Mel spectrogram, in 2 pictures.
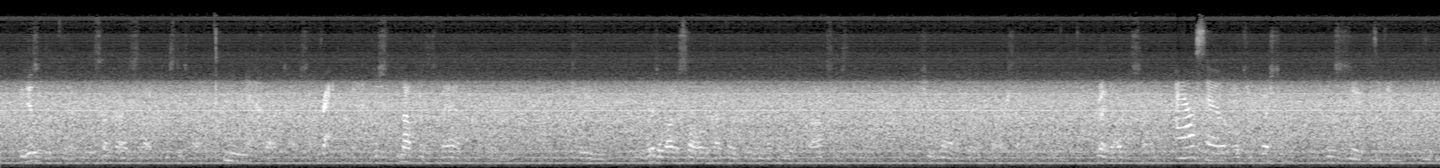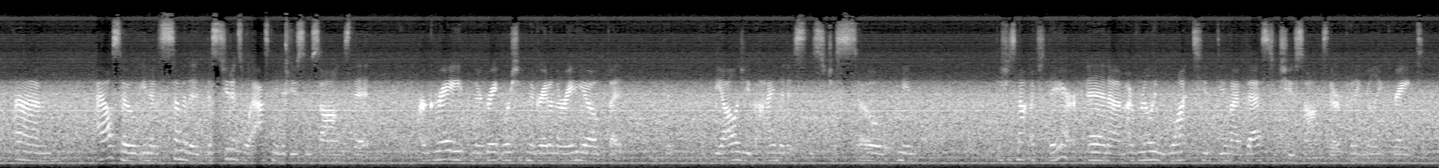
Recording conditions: poor sound quality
